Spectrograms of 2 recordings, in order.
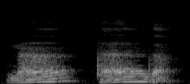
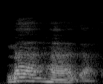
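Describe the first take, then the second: First: "ما هذا" slowly, each word drawn out; slow model. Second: Said in the usual way. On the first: Shown as a demonstration. Teacher modelling "ما هذا" for French-speaking learners, slow and drawn out. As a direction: stretch the long vowels of "ما هذا".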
